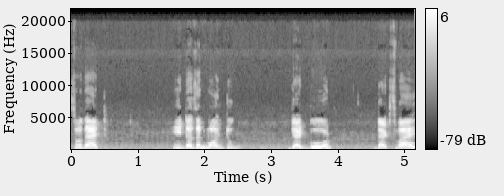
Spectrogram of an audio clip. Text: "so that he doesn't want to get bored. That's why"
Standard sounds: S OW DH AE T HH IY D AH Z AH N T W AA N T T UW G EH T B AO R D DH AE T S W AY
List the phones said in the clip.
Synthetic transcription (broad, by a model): S OW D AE T HH IY D AH Z AH N T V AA N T T UW G EH T B AO R D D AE T S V AY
